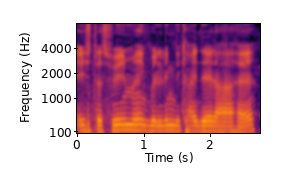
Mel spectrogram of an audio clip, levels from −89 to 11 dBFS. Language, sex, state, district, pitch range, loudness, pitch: Hindi, male, Assam, Kamrup Metropolitan, 130-140 Hz, -14 LUFS, 130 Hz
